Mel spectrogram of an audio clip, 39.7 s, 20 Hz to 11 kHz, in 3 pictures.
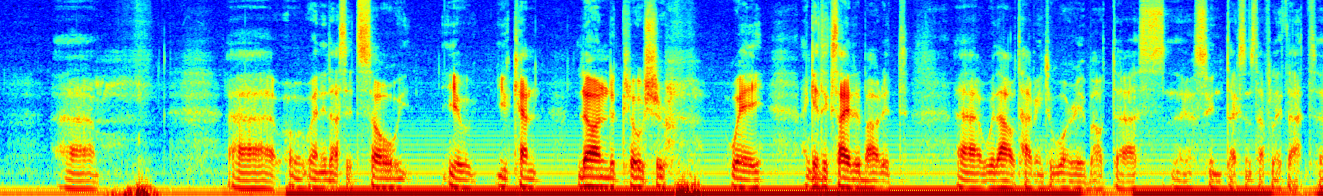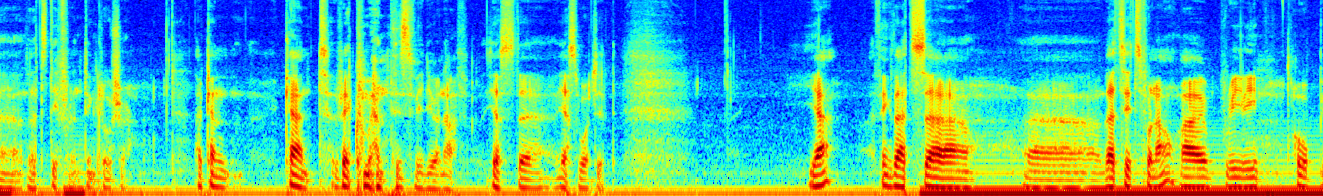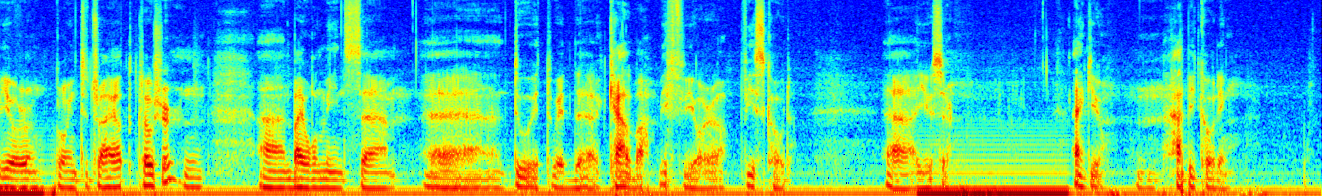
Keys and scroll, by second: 19.3 super+Tab, 20.8 super+Tab, 39.6 super+Tab.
